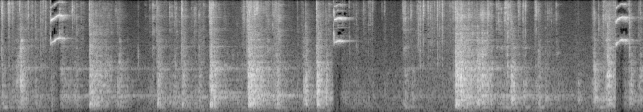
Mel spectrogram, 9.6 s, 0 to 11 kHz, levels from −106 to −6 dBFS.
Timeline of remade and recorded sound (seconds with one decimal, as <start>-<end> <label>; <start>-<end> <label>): 0.0-6.8 recorded; 6.8-7.4 remade; 7.4-8.9 recorded; 8.9-9.6 remade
